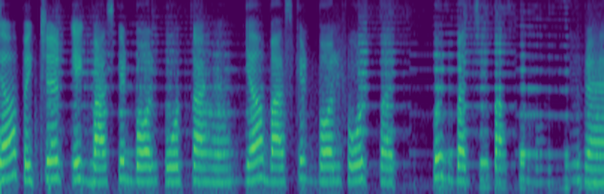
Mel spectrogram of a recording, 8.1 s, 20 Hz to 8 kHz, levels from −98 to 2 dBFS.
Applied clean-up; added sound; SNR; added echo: neural mask model RNNoise.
